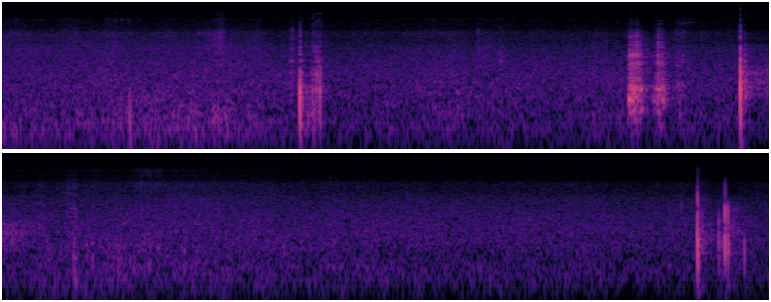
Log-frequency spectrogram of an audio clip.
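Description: Stone and spade work in soil: a few sharp knocks and scrapes, one about two seconds in, a short cluster around the middle, and a pair near the end.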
